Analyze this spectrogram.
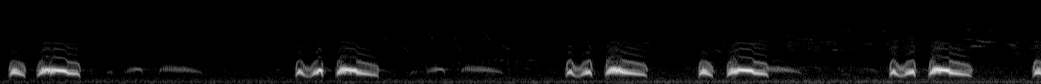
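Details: Spotted dove lure call for trapping, repeated double coos and falling croos, with a softer, lower croo from a second dove slipped between phrases.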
